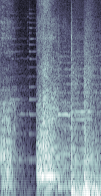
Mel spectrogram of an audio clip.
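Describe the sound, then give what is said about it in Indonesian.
A tiger roars loudly, a rough, rumbling blast followed by two more surging growls, after a brief quieter tonal lead-in. “Pada saat itu muncullah macan yang ia cari-cari.”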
